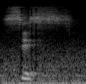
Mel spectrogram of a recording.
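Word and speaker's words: six: So it's the number 6 and the number 10, so 6 and 10. The X at the end is going to be pronounced as S. 10, 6.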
